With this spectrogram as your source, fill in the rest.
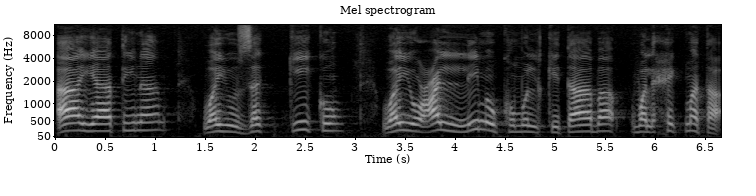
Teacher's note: वाव दोनों होंठों की गोलाई से अदा किया जाएगा और हा का ताल्लुक हल्के दरमियानी हिस्से से है।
